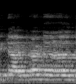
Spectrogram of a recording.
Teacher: ट वर्ग, यानी ट, ठ, ड, ढ, न, है ना, ये सब जो है ये मृधा को स्पर्श करते हैं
